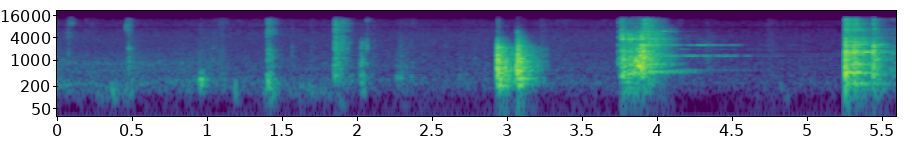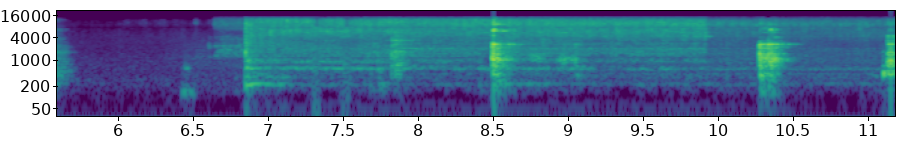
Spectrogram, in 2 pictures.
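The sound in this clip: Tea being made in an old-fashioned tin pot: a few sharp metallic clinks and knocks come first, then a steady rush of running water with some further clatter.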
